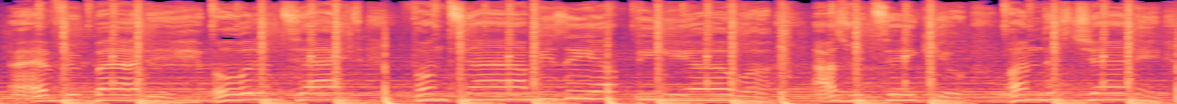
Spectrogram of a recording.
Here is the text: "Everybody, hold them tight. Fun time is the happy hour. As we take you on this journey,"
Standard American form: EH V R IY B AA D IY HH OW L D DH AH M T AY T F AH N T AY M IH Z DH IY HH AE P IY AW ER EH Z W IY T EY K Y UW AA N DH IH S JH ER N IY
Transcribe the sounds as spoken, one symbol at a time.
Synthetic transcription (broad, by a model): EH V R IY B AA D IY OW D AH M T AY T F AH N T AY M IH Z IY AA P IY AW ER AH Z W IY T EY K Y UW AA N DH IH S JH ER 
